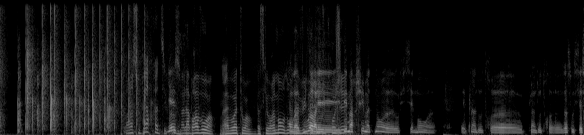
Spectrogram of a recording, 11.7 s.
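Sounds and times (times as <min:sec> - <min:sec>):
small group applauding: 0:00.0 - 0:03.4
speech: 0:02.5 - 0:11.6.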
